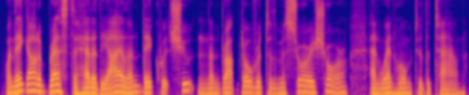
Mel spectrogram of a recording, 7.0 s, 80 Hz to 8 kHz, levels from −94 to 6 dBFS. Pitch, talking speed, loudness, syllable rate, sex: 130 Hz, 215 wpm, -19 LUFS, 5.0 syllables/s, male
